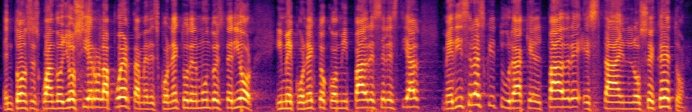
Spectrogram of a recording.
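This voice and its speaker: A man preaching a sermon as a pastor, stressing words slowly and asking his listeners questions. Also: sits high, clean tone. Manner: preaching with slow emphatic stresses and questions to the flock.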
